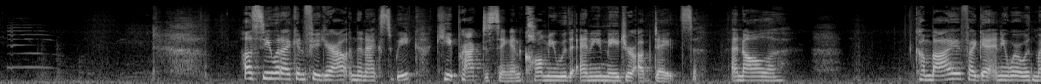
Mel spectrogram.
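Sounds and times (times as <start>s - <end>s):
male cat meowing on a person's lap: 0.0s - 0.7s
speech: 2.4s - 8.0s, 9.2s - 10.4s.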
